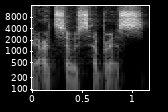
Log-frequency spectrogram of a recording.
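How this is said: The words end with an 's' sound. This is how American speakers say it. "Americans would say Artsos Habris"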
